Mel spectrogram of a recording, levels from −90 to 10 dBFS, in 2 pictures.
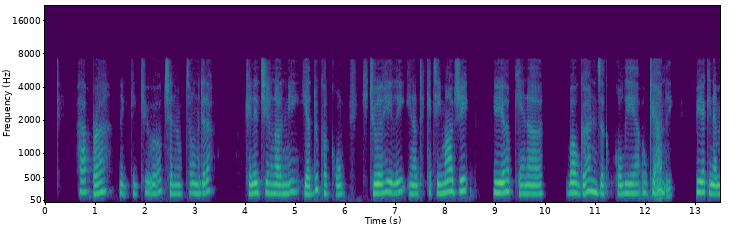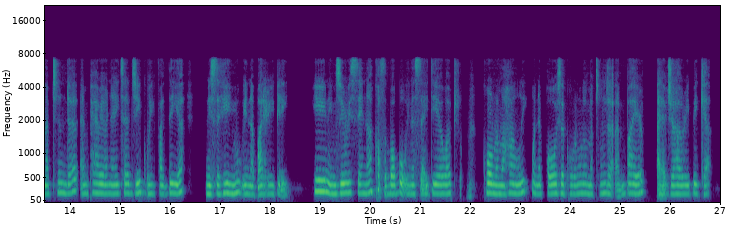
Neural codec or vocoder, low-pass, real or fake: codec, 16 kHz in and 24 kHz out, 0.4 kbps, LongCat-Audio-Codec, fine tuned four codebook decoder; 7.2 kHz; fake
